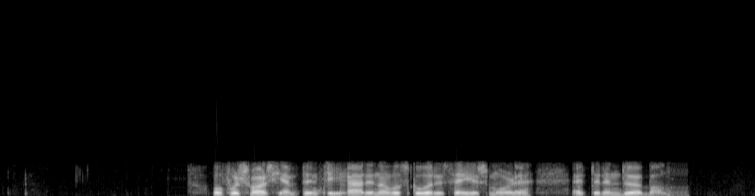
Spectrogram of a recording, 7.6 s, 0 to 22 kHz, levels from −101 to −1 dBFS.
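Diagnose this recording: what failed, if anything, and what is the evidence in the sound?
iLBC codec damage, throughout: the codec stage confines this speech to a 250 Hz to 3.4 kHz telephone band, with a rough, synthetic edge. iLBC codes each 20 ms frame's excitation independently, and the texture fits its 15.2 kbps mode.

Lost iLBC frames, at 1.76 to 1.92 s, 3.10 to 3.64 s and 6.66 to 6.89 s: a network-stage failure. The gaps turn into held, buzzy vowel sounds as the decoder repeats the last pitch cycle with noise. The first burst loses 340 ms scattered across 400 ms, with a run of about a fifth of a second. The second loses 320 ms scattered across 520 ms, in short runs. The last loses 220 ms. The voice comes right again almost at once after each.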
